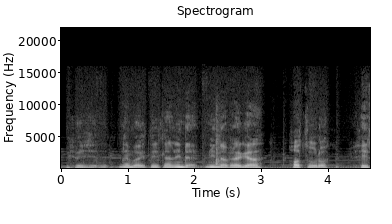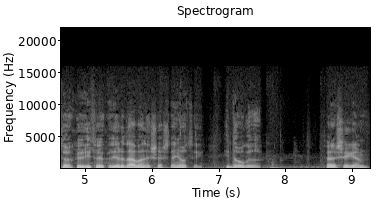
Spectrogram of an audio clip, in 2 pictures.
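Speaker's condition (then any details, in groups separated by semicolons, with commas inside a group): Parkinson's disease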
